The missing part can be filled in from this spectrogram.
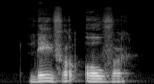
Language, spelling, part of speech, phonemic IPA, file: Dutch, lever over, verb, /ˈlevər ˈovər/, Nl-lever over.ogg
- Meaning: inflection of overleveren: 1. first-person singular present indicative 2. second-person singular present indicative 3. imperative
